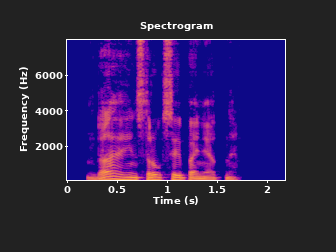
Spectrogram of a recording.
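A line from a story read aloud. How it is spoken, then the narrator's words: Calm. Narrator (Russian): спокойно произнес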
